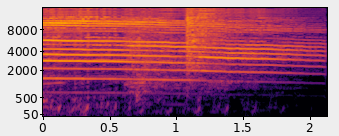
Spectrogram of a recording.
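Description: Comedic brass sound effect: a long held trumpet-like note that slides slowly down in pitch and fades out, cutting off at the end. It is the tail of a mocking 'heart break' effect.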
